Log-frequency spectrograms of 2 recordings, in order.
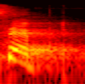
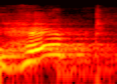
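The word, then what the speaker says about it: hept-: कई बच्चे कंफ्यूज हो जाते हैं विद सेप्ट, तो ये सेप्ट नहीं है, ये हेप्ट है। ओके, 7 के लिए हेप्ट, ऑक्ट, नॉन, and then 10 के लिए डेक।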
